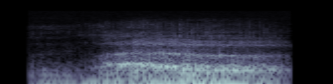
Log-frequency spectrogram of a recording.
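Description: A tiger's roar, played as a logo sound effect: one roar lasting about a second and a half that cuts off abruptly.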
